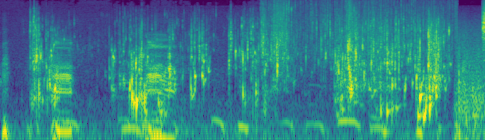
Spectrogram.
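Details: Water trickles and splashes throughout while a man speaks over it. No animal call can be picked out.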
